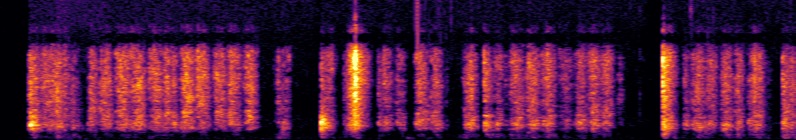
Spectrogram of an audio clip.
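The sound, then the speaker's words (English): Rapid, ferocious scribbling on paper in a shared hostel room during the night: dense bursts of harsh, hissy scratching broken by brief pauses, with a sharper stroke or two standing out, fairly loud and with no voices. “And about halfway through the night, he hears like this ferocious, like scribbling on paper, just like.”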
